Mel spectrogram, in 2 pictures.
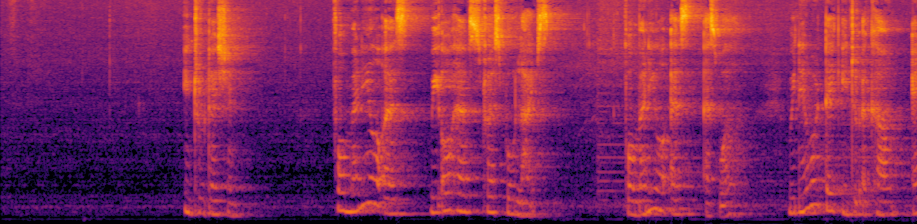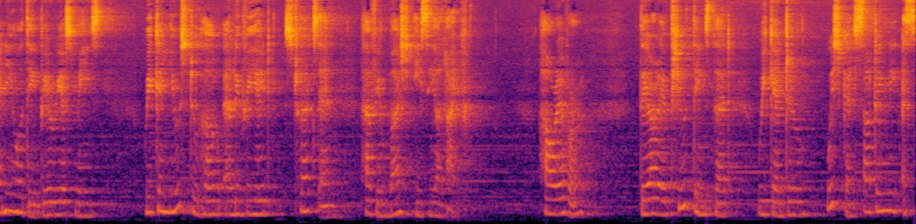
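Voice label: Burmese Accented English; GoLocalise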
